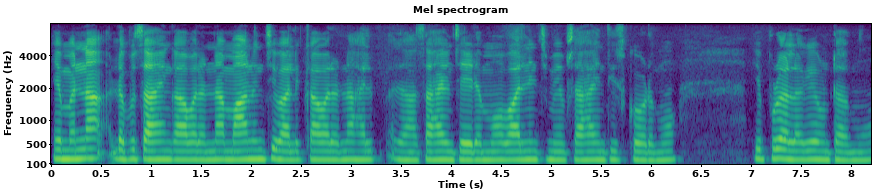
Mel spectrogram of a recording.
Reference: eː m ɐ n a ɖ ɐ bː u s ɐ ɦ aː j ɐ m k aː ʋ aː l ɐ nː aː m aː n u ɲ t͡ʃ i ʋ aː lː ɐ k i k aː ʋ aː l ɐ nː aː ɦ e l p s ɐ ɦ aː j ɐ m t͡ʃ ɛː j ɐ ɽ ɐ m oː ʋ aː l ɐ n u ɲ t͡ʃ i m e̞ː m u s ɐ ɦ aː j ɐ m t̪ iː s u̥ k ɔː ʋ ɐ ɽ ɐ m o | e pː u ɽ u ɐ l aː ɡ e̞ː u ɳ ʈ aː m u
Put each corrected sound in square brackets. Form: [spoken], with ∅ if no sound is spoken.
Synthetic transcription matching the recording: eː m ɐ n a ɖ ɐ bː u s ɐ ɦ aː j ɐ m k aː ʋ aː l ɐ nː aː m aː n u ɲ t͡ʃ i ʋ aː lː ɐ k i k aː ʋ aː l ɐ nː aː ɦ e l p s ɐ ɦ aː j ɐ m t͡ʃ ɛː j ɐ ɽ ɐ m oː ʋ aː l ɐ n u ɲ t͡ʃ i m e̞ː m u s ɐ ɦ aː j ɐ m t̪ iː s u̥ k ɔː ʋ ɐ ɽ ɐ m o | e pː u ɽ u ɐ l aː ɡ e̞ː u ɳ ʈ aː m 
